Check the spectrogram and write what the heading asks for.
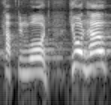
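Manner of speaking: very loud, high mock hail; shouting out. Ship's captain offers help to stranded man, shouting high and loud. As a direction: holler across the water from a ship. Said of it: "Andrew Ward shouts out".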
